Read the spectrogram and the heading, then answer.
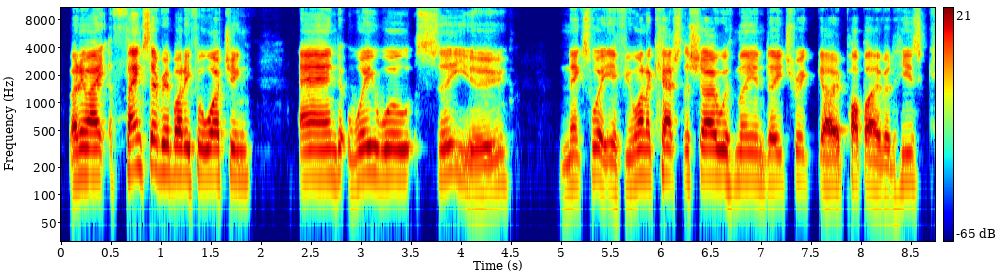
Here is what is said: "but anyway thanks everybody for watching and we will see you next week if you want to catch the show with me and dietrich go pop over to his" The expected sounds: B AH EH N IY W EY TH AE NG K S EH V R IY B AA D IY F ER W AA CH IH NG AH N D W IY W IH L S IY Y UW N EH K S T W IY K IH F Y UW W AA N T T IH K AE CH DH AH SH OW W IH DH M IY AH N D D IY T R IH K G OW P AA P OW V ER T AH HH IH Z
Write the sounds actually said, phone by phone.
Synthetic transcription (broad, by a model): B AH EH N IY W EY TH AE NG K S EH V R IY B AA D IY F ER W AA CH IH NG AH N W IY W IH L S IY Y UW N EH K S T W IY K IH F Y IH W AA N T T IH K AE CH DH AH SH OW W IH DH M IY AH N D D IY T R IH K G OW P AA P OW V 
